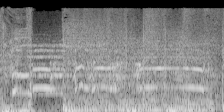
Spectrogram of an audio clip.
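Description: A rooster crows loudly, a drawn-out cock-a-doodle-doo with strained, wavering harmonics, heard alone without any talking.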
